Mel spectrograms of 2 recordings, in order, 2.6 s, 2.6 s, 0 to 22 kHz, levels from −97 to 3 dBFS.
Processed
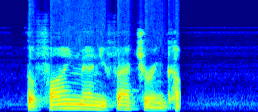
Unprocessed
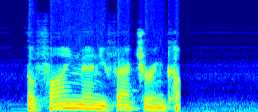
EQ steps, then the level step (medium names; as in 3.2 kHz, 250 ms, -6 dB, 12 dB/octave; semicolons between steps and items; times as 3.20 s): high-pass 380 Hz 12 dB/octave; high-order bell 1.5 kHz -8.5 dB; +5.0 dB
